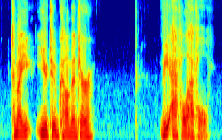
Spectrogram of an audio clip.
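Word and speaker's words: atlatl: my YouTube commenter the athletol I don't care if the last L is silent it's fun atlatal blow guns caltrops so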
